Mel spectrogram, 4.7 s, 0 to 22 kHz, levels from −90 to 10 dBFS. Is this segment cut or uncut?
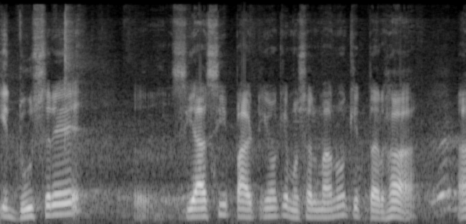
uncut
